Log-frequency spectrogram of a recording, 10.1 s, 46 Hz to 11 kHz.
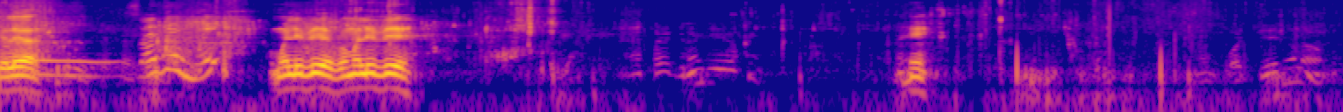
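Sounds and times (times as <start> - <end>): water dripping from a net: 0.1 - 8.9.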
